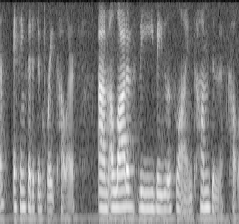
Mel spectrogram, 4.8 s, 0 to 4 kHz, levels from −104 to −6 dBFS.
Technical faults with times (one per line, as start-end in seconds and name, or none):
none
